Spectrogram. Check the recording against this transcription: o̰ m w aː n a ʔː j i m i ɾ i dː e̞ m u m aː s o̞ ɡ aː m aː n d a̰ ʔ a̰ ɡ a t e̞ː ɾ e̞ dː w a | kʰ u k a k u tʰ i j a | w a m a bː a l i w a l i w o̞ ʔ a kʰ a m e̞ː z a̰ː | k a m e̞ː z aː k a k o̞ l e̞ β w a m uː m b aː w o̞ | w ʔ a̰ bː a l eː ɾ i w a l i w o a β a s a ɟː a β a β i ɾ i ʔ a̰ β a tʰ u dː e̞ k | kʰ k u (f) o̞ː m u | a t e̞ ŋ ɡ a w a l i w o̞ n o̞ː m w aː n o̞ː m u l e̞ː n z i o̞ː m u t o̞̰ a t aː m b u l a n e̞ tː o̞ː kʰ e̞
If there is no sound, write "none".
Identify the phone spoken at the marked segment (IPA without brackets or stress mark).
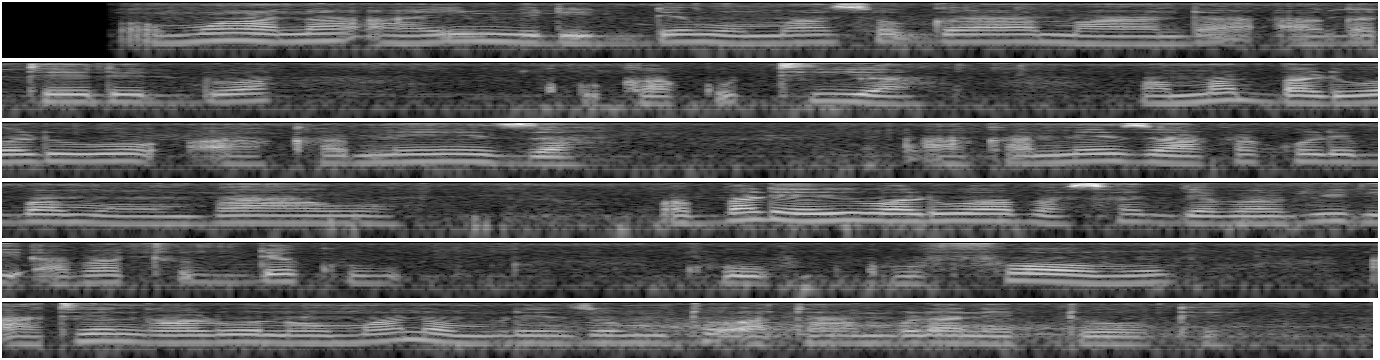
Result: f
